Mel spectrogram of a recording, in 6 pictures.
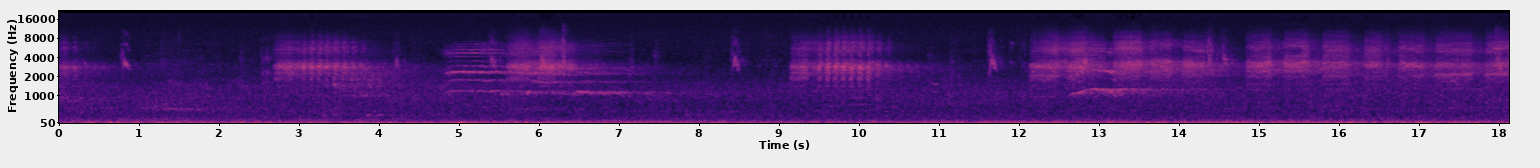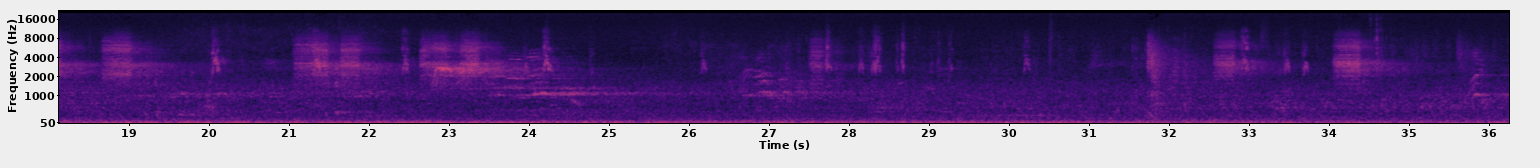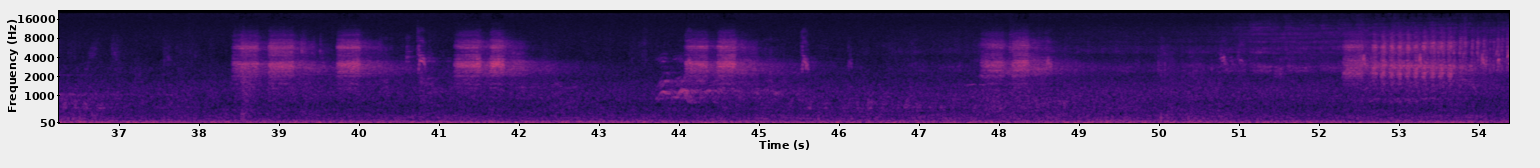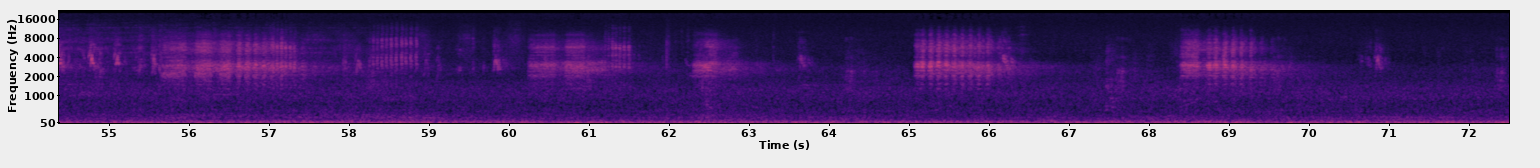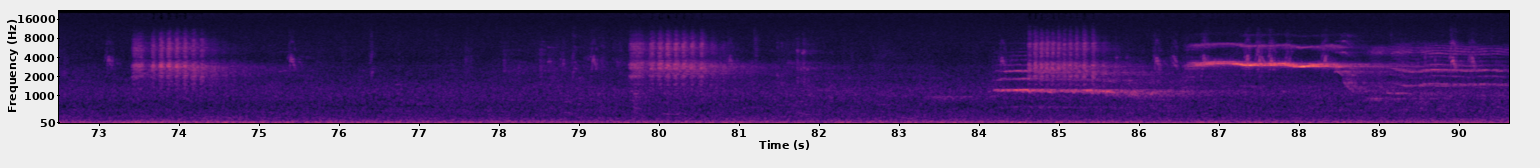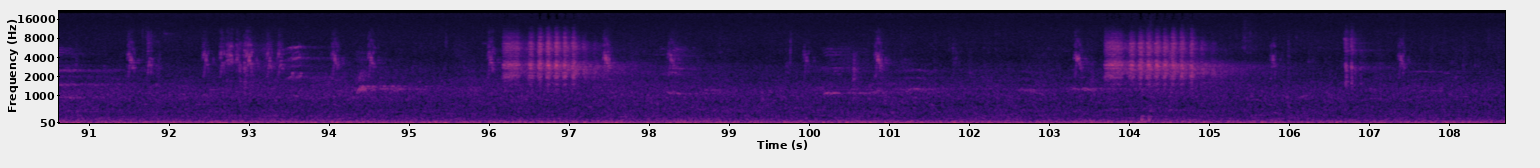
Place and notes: {
  "title": "Bruno-Apitz-Straße, Berlin Buch - building block, inner yard, early evening ambience",
  "date": "2021-09-05 19:30:00",
  "description": "Berlin Buch, inner yard between building blocks, domestic sounds on a Sunday early evening in late Summer\n(Sony PCM D50, Primo EM172)",
  "latitude": "52.63",
  "longitude": "13.49",
  "altitude": "59",
  "timezone": "Europe/Berlin"
}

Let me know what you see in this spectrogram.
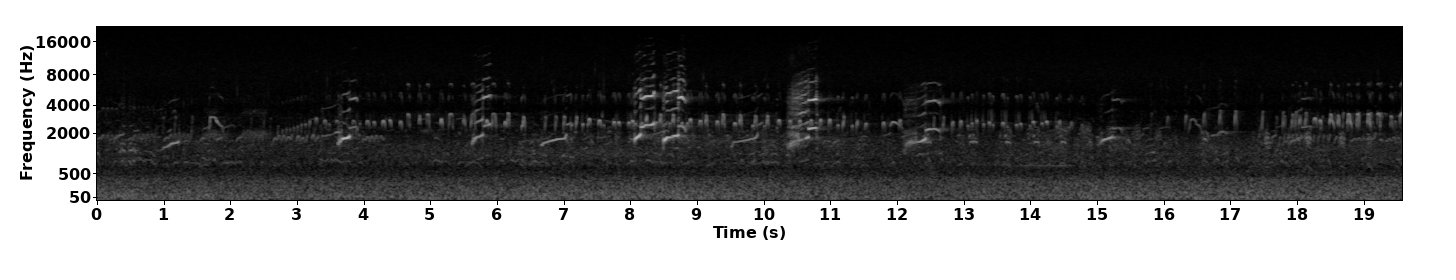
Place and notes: {
  "title": "Budle Cottages, Bamburgh, UK - pink-footed geese soundscape ... leaving roost ...",
  "date": "2019-11-06 07:20:00",
  "description": "pink-footed geese soundscape ... leaving roost ... SASS on tripod ... bird calls from ... whooper swan ... curlew ... dunnock ... mallard ... wren ... rook ... crow ... robin ... blackbird ... wigeon ... reed bunting ... pheasant ... bar-tailed godwit ... oystercatcher ... greylag geese ... turnstone ... rock pipit ... black-headed gull ... ringed plover ... first group leave at 5:10 ish ... background noise ... a particularly raging sea ... the sound of the birds described by some one as a 'wild exhilarating clangour' ...",
  "latitude": "55.61",
  "longitude": "-1.76",
  "altitude": "3",
  "timezone": "Europe/London"
}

